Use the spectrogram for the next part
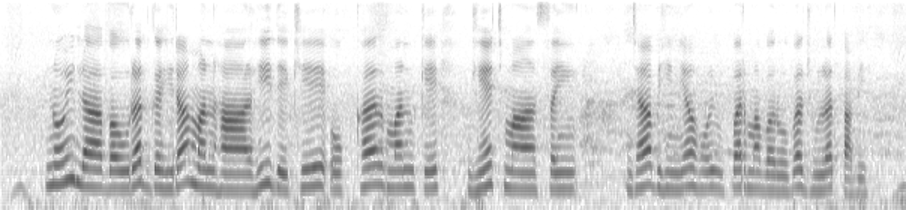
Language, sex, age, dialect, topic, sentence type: Chhattisgarhi, female, 36-40, Western/Budati/Khatahi, agriculture, statement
